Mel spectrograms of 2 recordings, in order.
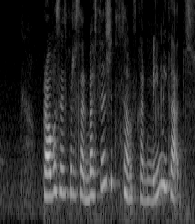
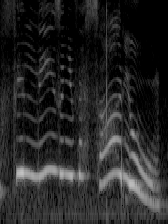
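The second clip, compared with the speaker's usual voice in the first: high, drawn-out birthday greeting; birthday cheer; 10 semitones higher, much slower than usual. Acted. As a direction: call it out as everyone does at parties, long and high. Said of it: "todo mundo fala como".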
